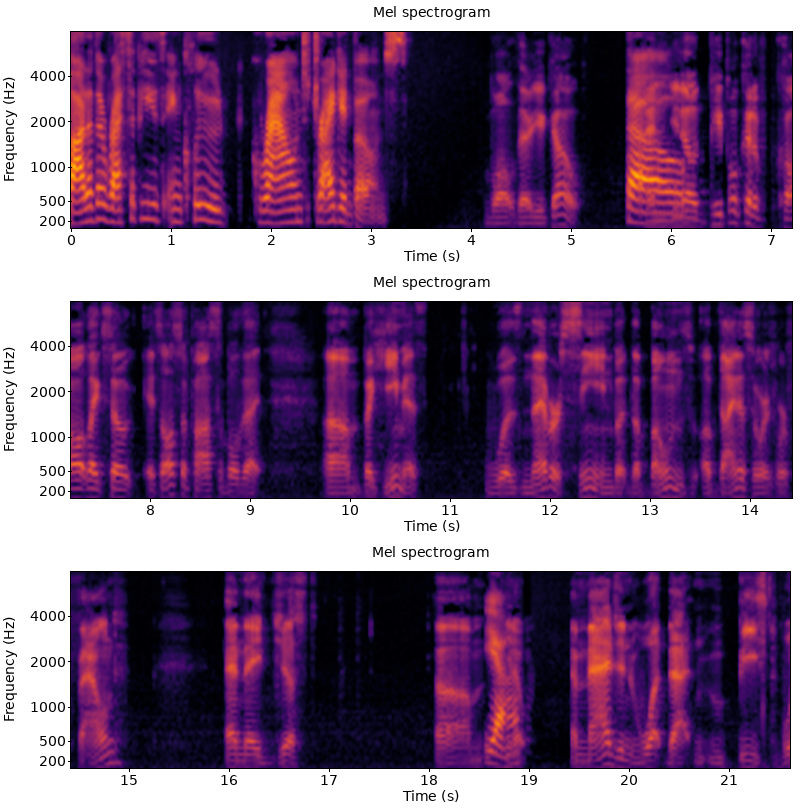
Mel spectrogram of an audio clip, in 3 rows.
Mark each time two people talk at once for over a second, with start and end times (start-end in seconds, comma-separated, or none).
none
